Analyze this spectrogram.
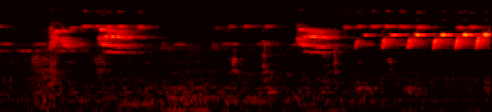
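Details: Canary song meant to stimulate a female canary: scattered whistled chirps and brief notes, ending in a rapid, even trill of repeated high notes. A faint low hum sits underneath.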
